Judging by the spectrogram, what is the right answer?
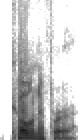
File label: "conifer", American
